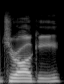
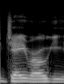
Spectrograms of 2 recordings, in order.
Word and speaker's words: Droggy: Wait, is it actually Droggy? I think it's funny to say J Rogie though. I think that's funny. No, I'm not calling it. I'm gonna say J Rogie. Fine, I'll say Droggy. That's crazy. All this time and it's been like a year and I've never said it right. I've always said J Rogie.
